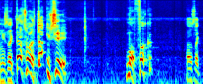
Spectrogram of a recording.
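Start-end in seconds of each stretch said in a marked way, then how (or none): 0.3-3.0 dad voice. Retold or imitated. Dad's triumphant comeback.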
